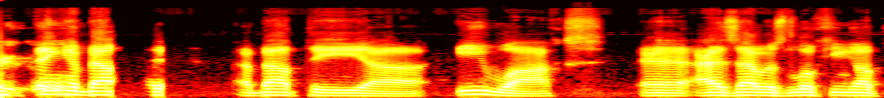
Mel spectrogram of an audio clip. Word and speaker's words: Ewoks: The new species rhymes with Miwok, which was a Native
